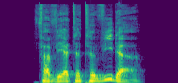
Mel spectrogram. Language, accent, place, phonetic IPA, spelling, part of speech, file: German, Germany, Berlin, [fɛɐ̯ˌveːɐ̯tətə ˈviːdɐ], verwertete wieder, verb, De-verwertete wieder.ogg
- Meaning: inflection of wiederverwerten: 1. first/third-person singular preterite 2. first/third-person singular subjunctive II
